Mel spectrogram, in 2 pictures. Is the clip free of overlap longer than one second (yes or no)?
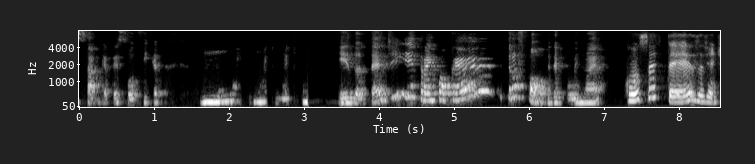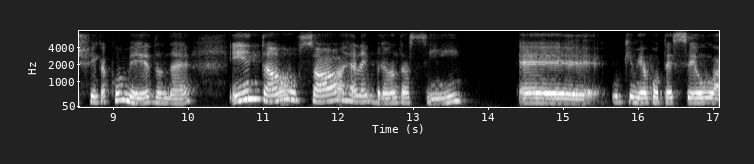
yes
